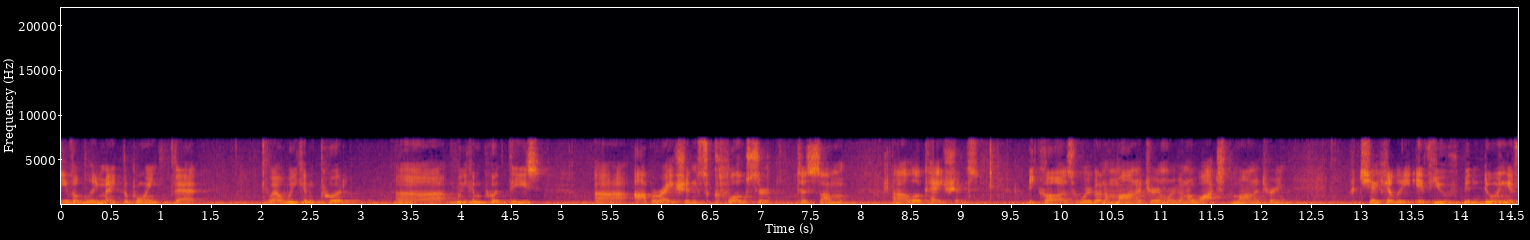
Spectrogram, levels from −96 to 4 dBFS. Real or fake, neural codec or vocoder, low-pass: fake; vocoder, 24 kHz, 100 mel bands, Vocos; 7.2 kHz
